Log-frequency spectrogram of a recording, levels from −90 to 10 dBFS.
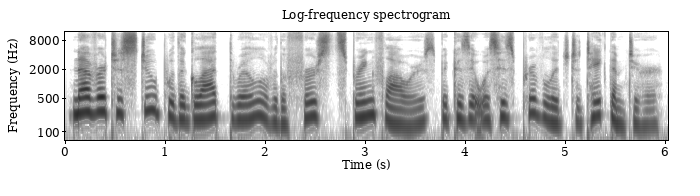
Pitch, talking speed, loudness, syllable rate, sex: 185 Hz, 220 wpm, -20 LUFS, 5.2 syllables/s, female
